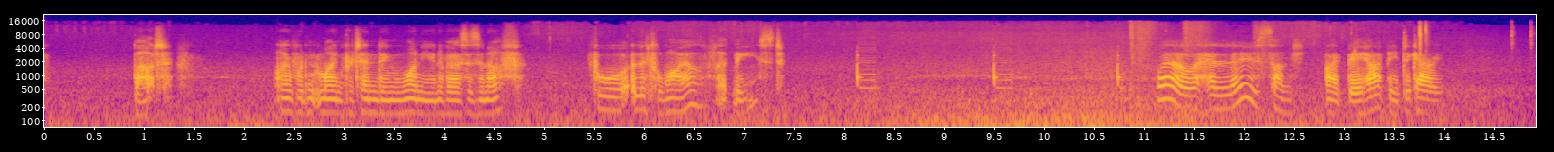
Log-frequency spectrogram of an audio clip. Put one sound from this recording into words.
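A young woman speaks calmly and warmly, close up.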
